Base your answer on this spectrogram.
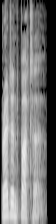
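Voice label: "bread and butter", British English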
